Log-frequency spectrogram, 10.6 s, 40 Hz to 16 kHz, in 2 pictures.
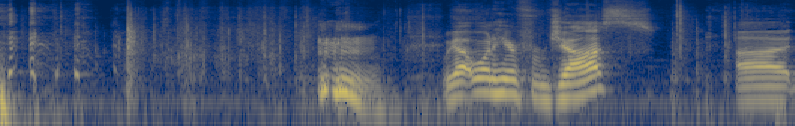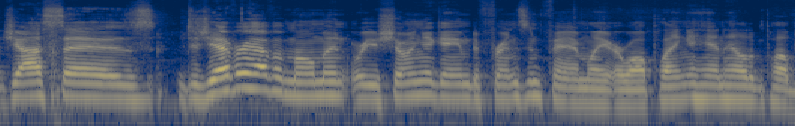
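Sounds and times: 
paper letter crinkling and rustling as it is handed over: 0.0s - 3.4s, 4.4s - 5.8s
speech: 2.2s - 4.2s, 4.9s - 10.5s.

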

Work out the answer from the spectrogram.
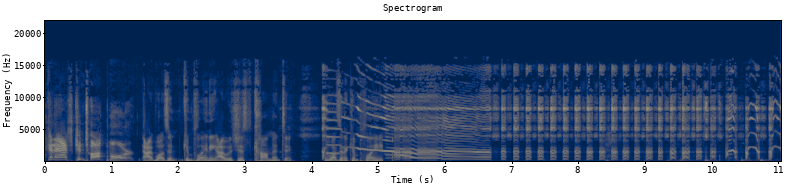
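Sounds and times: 
speech: 0.3s - 5.6s
squeaky rubber chicken dog toy squeaking: 4.2s - 11.0s.

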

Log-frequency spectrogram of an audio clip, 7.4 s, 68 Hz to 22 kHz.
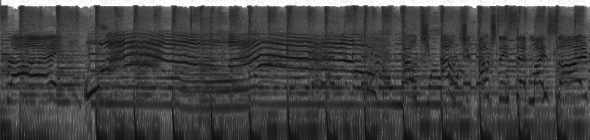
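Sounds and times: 
steady thumping musical beat: 0.5s - 7.3s
voice imitating a loud baby wail in a song: 1.1s - 6.0s.

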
